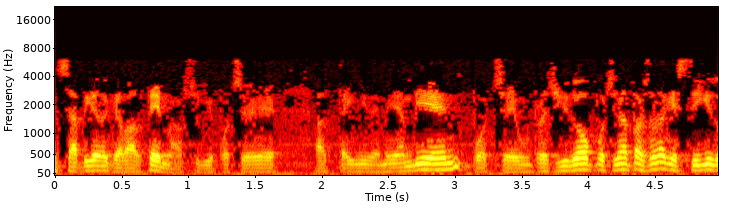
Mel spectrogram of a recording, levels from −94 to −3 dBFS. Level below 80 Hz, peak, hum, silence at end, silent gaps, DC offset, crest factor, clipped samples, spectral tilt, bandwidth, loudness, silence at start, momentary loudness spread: -50 dBFS; -6 dBFS; none; 0 s; none; under 0.1%; 20 dB; under 0.1%; -5.5 dB/octave; 6.4 kHz; -27 LUFS; 0 s; 12 LU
